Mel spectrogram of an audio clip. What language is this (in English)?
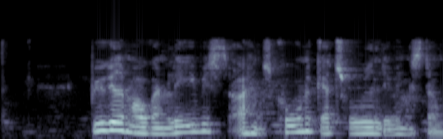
Danish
